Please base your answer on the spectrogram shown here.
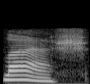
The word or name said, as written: lash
